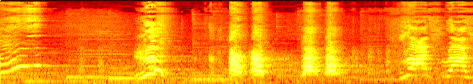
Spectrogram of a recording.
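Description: A dog in the video game Dragon Age II barks in a few sharp bursts close by, with some whimpering yips in between, while spoken dialogue and music run alongside.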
